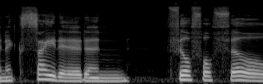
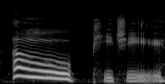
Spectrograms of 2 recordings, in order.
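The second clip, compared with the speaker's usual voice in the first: heavily sarcastic, high sing-song lilt; 9 semitones higher than usual. Answering how it is going today: sarcastic tone. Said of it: "If it sounds sarcastic, it's because it is".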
